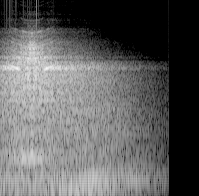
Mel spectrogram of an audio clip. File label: magnet redirect; spirit breaker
